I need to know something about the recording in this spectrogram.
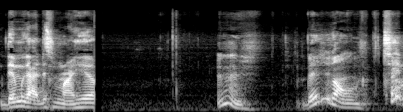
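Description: A young man chews candy.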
